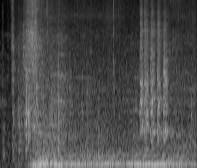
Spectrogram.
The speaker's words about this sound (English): Brandon and the others watch dejectedly as the car pulls off into the night.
